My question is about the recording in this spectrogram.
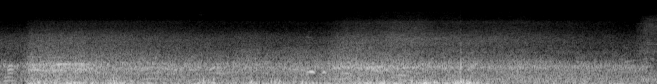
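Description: Surf washing up on a sandy beach, with heavy wind buffeting the microphone.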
